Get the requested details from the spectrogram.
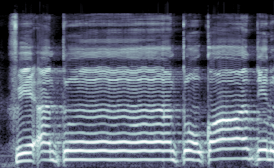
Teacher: Fi'atun tuqatilu, seperti bukan samar, tapi aslinya itu samar. Karena ketika kita membaca tanwin, kita bersiap membaca ta dan didengungkan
